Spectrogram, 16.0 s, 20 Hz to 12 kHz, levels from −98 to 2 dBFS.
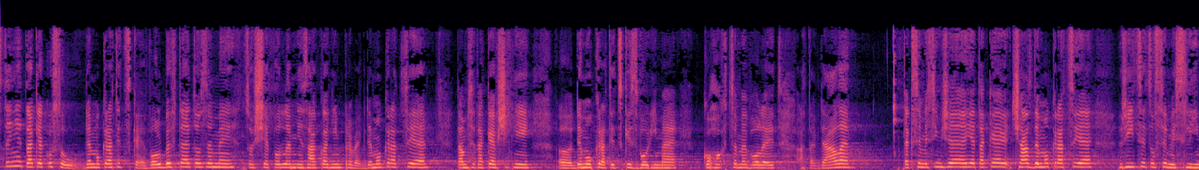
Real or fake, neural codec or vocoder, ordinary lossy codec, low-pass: fake; vocoder, 22.05 kHz, 80 mel bands, Vocos; MP3, 48 kbps; 9.9 kHz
